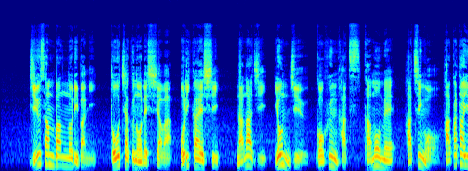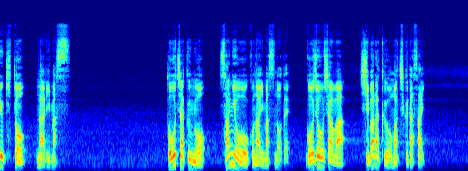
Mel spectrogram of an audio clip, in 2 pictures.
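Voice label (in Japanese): 13番のりば接近放送（博多行き）, 長崎 西九州新幹線ホーム 自動放送; 13番のりば接近放送（かもめ8号 博多行き）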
